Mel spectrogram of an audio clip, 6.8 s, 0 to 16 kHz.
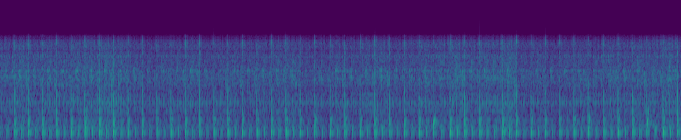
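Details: Yamada (Futaba) YS-F120 four-stroke 120-size model engine on test stand after total rebuild (combustion chamber buildup, piston and ring problems), Yamada No.4 glow plug: crisp even popping at steady idle about three to four beats a second, no sputter; normal running.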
